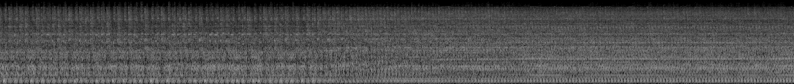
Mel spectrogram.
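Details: Husky 1850W generator (about 5 hp) with Mikuni T3044 carburetor that wouldn't run right after three cleanings, converted to natural gas, choke closed, gas valve opened slightly: uneven hunting putter for three seconds, then settles into a steady even drone; runs normally.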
